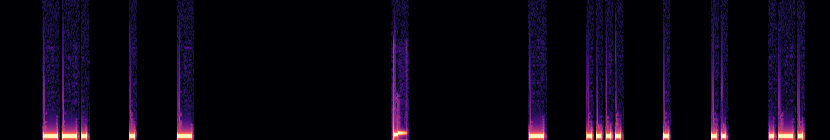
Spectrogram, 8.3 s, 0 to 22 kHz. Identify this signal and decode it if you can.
Morse code, heard as a keyed tone, about 25 wpm, spaced as for 14 wpm, 700 Hz. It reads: GET THEIR
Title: 3x Character Spacing - Top 200 Words - 25wpm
